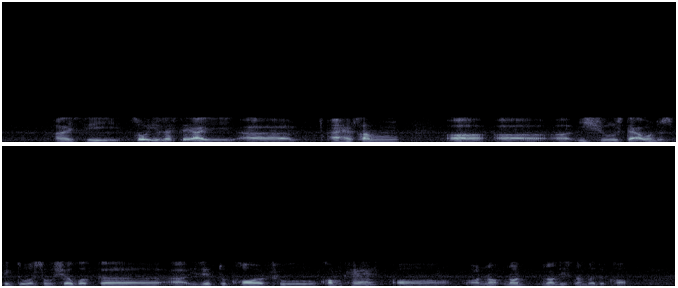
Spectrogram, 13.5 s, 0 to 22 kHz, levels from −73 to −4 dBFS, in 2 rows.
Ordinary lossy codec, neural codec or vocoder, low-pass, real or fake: AAC, 16 kbps; none; 7.2 kHz; real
